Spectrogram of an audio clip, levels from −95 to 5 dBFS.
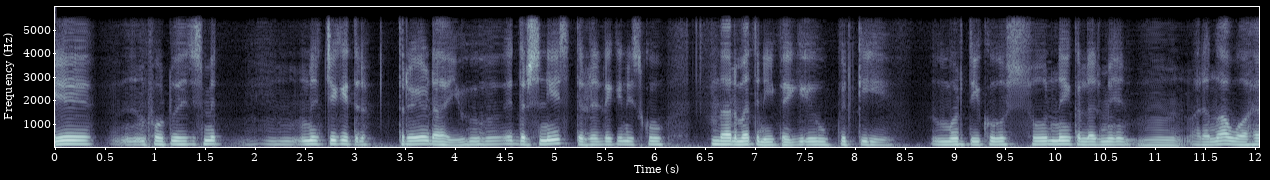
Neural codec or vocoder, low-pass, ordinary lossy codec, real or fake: codec, 16 kHz, about 1 kbps, DyCAST, with the encoder's durations; 5.4 kHz; none; fake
